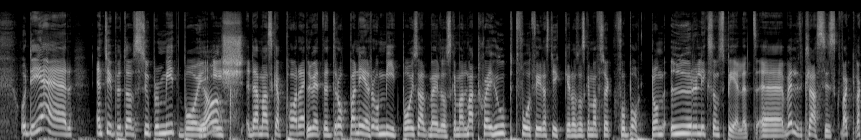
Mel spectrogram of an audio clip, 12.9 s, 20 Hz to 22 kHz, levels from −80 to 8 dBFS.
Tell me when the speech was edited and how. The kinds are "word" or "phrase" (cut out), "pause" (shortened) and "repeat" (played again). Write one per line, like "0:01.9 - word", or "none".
0:02.0 - word
0:04.6 - word
0:05.6 - word
0:07.0 - word
0:08.0 - word
0:09.2 - word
